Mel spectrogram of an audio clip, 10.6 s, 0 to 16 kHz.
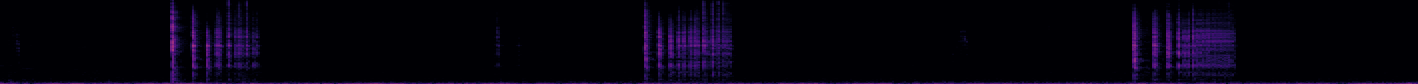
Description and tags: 4-Sided Die Rolled on Wood Table
A plastic 4-sided die rolled on a wooden table.
wood, die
